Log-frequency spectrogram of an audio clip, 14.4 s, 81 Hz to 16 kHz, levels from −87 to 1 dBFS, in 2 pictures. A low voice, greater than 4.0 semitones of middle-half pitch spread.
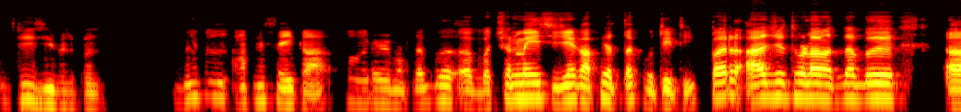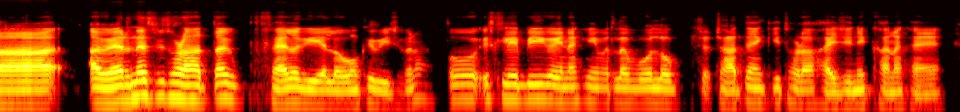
Yes: low, 130 Hz; average, 4.4 semitones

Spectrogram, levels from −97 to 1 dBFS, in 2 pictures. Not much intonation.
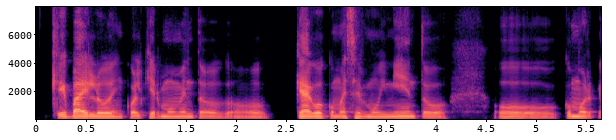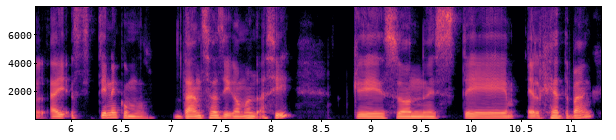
Yes: narrow, 2.3 semitones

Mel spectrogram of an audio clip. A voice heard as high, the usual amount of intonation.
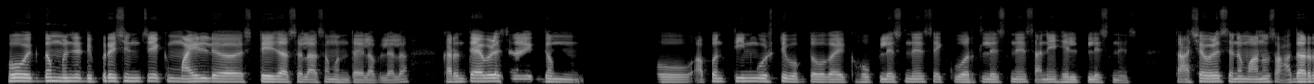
No: low, 125 Hz; average, 3.5 semitones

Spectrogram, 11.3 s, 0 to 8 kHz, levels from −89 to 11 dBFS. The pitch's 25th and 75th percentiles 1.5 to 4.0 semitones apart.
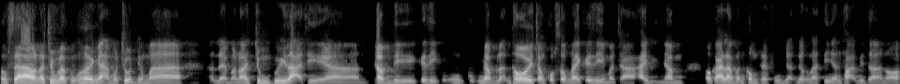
No: average, 4.8 semitones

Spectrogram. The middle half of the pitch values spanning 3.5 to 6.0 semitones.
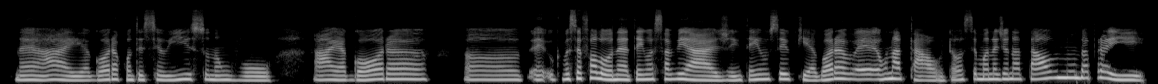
No: average, 2.9 semitones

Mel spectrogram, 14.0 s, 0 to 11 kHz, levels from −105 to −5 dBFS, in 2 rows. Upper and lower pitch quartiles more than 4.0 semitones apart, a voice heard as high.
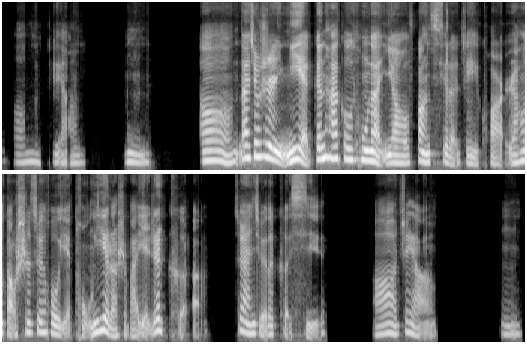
No: average, 4.4 semitones; medium, 180 Hz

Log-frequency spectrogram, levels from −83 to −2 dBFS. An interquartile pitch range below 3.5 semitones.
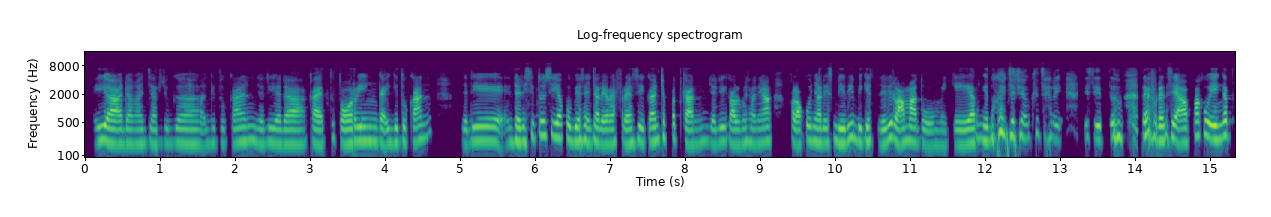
Yes: average, 2.9 semitones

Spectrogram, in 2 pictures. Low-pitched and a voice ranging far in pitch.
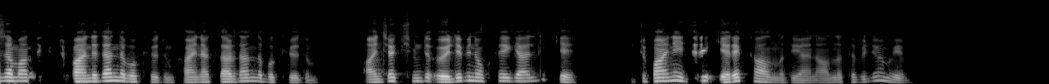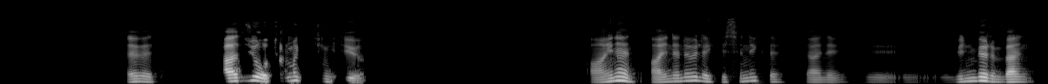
Yes: low, 130 Hz; wide, 6.1 semitones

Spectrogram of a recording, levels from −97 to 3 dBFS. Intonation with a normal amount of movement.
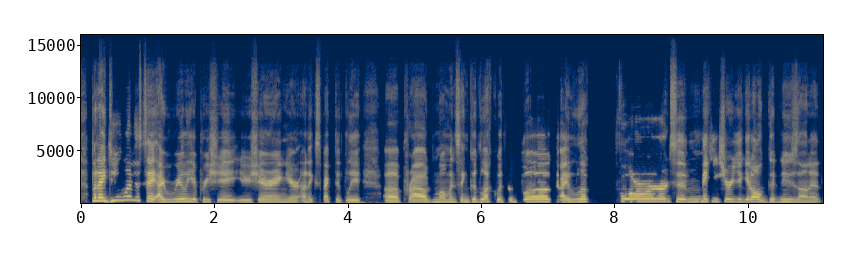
Yes: average, 4.2 semitones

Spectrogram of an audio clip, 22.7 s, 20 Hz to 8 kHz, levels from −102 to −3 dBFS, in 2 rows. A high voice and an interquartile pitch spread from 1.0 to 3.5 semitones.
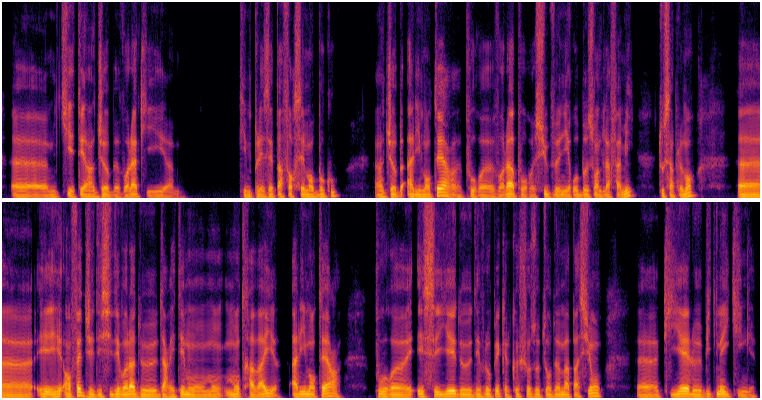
No: very low, 85 Hz; average, 2.7 semitones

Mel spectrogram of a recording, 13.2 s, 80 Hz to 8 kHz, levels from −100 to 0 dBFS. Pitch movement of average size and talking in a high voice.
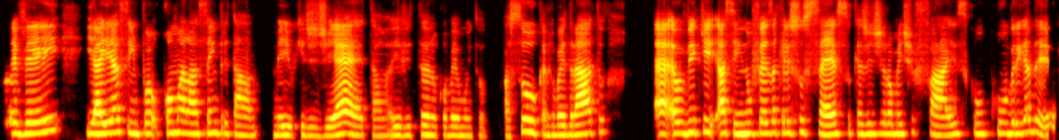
Yes: average, 3.1 semitones; high, 220 Hz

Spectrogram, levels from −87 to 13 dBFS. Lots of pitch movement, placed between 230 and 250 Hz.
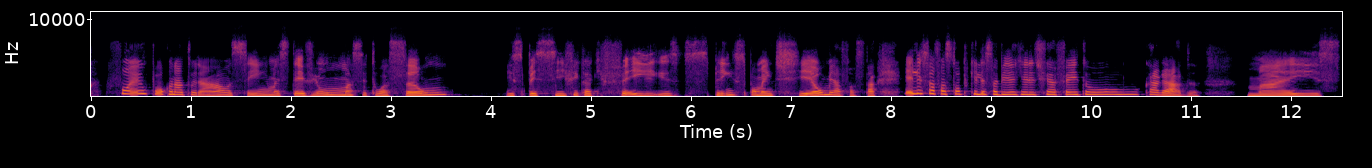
Yes: wide, 5.7 semitones; high, 245 Hz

